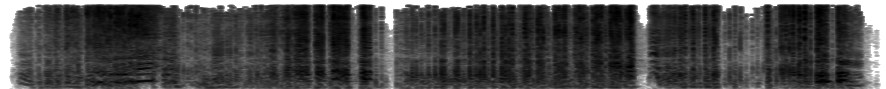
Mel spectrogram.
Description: balloon inflated handling squeaks; foley

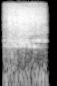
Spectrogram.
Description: stone small scrape on concrete paving slab; zapsplat; foley

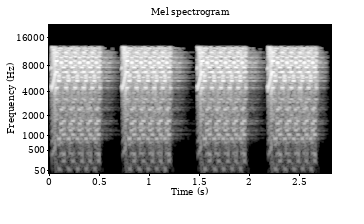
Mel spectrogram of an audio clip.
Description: science fiction computer data burst

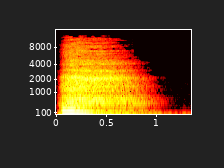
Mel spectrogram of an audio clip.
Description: human breathe out relief; zapsplat

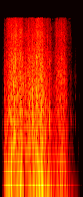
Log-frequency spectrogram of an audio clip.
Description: foley paper pile loose movement

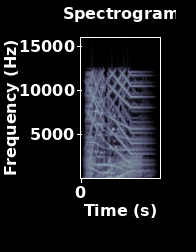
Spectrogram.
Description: science fiction machine or robot glitch

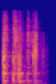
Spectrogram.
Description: sport cricket bat set down concrete; zapsplat

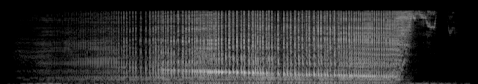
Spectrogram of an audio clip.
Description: office plastic squeak stretch adhesive tape

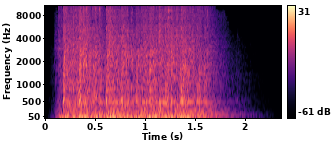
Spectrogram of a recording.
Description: industrial metal cabinet door impact shake rattle; zapsplat

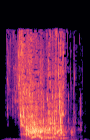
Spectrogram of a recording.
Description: food drink water pour into glass fast

